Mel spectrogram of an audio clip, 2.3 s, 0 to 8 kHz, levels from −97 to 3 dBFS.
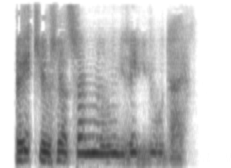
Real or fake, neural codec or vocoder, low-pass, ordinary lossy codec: fake; codec, 16 kHz, 0.5 kbps, FreqCodec, smaller model; 7.2 kHz; MP3, 32 kbps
